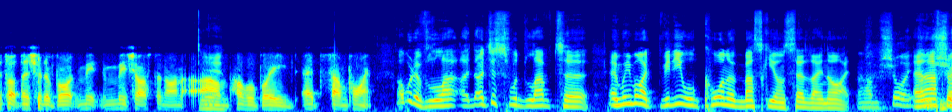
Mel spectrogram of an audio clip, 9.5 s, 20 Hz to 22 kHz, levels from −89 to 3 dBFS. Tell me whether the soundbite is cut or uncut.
uncut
